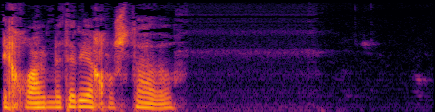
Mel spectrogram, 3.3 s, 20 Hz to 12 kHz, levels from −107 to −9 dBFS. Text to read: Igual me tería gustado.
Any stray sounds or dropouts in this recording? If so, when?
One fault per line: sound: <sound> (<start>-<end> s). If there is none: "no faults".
no faults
